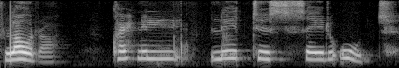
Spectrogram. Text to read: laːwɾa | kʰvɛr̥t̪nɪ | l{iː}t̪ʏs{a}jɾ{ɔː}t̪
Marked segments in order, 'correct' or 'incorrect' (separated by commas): incorrect, incorrect, incorrect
